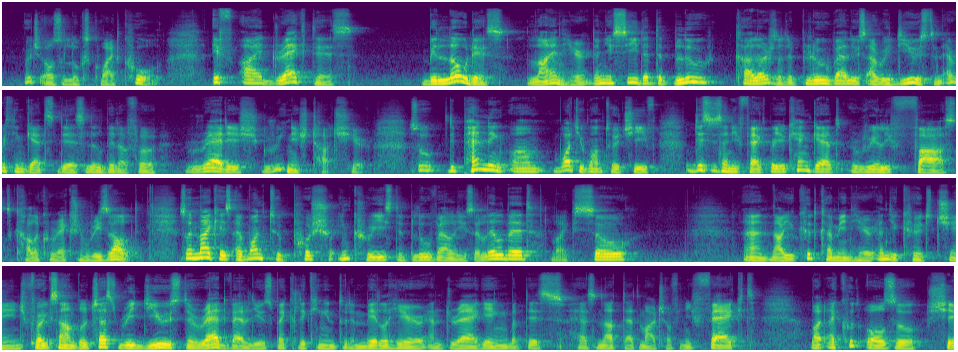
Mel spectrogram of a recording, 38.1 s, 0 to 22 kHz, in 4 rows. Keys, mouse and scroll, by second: 26.4 click, 28.9 ctrl+z, 32.2-38.1 drag.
